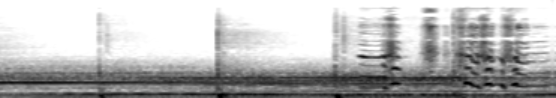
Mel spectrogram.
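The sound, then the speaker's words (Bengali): Someone crying in the room next door, with gasping sobs and soft whimpering wails over a steady low hum. “কে কে কাঁদছে এখানে? কে কে কে ওখানে?”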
